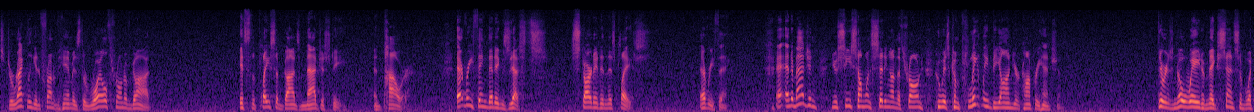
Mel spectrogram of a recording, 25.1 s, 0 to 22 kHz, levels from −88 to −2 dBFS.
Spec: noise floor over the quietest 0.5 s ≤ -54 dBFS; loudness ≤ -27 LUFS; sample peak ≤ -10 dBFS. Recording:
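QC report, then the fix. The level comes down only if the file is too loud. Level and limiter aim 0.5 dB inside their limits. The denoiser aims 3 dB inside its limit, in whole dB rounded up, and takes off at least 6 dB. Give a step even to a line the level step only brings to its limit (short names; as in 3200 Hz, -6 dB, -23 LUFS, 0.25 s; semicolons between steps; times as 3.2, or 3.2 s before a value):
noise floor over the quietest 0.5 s -57 dBFS: OK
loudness -34.5 LUFS: OK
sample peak -11.5 dBFS: OK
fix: none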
